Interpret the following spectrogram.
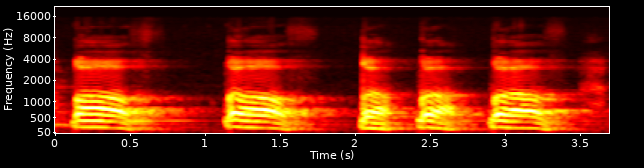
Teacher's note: اب زبان کی جڑ اٹھ کر جب تالو کے نرم حصے سے لگتی ہے تب جا کر قاف ادا ہوتا ہے۔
